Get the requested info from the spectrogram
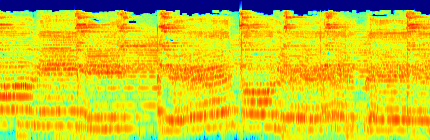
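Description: Devotional Marathi bhajan singing, held and gliding sung notes, accompanied by harmonium and tabla.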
